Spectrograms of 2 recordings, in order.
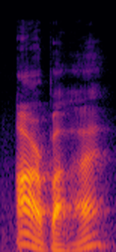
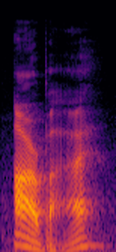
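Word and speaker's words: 二百: yang berarti ratusan maka kita bisa memilih untuk membacanya arbae atau liang baik untuk darah Tiongkok Utara lebih sering mengucapkan arbae Sedangkan untuk Tiongkok Selatan lebih sering mengucapkan liang pakai berikutnya kita akan membahas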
